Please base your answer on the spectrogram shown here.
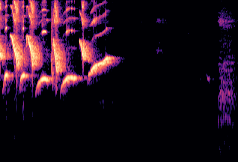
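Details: Canary song used as a tutor recording for young or non-singing canaries: a loud burst of fast sweeping chirps and trills lasting about one and a half seconds, then silence and a faint rustle.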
